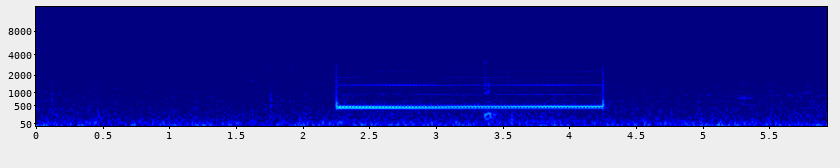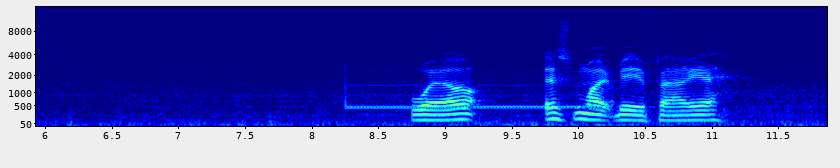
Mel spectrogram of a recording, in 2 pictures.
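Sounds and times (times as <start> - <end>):
steady electronic phone ringback tone: 2.2 - 4.3, 8.3 - 10.0
speech: 8.8 - 11.2.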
